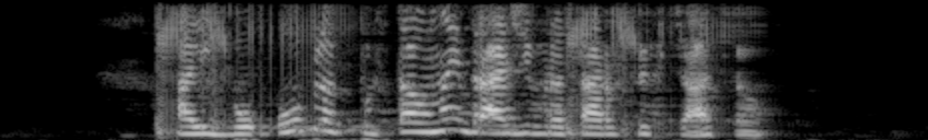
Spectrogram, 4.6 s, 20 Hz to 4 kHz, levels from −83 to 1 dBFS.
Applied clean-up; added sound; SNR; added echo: classical method WPE with log-MMSE.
